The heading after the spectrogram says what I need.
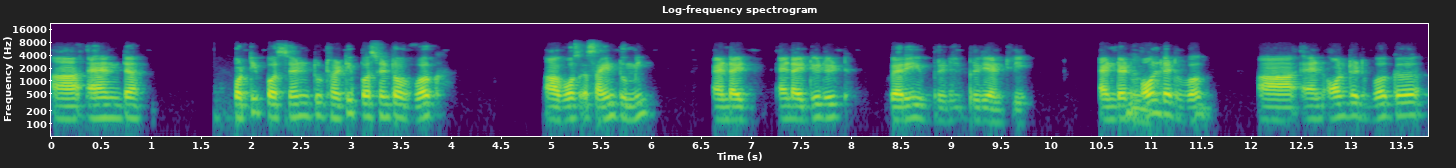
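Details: Young adult man from India with a father who also stammered; stuttering.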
